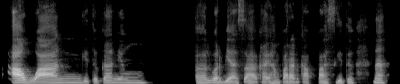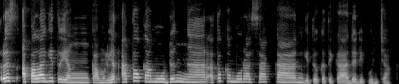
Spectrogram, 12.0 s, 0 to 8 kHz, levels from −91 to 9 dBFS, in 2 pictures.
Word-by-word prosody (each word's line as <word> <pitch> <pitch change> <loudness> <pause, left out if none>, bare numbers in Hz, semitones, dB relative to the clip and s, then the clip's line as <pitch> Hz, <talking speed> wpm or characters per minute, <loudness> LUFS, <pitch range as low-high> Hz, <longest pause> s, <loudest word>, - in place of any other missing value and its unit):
awan 170 +3 +5
gitu 170 +3 -8
kan 175 0 -6
yang, 170 -1 -8 1.0
eee, 165 0 -5
luar 175 -3 -1
biasa 155 0 -3
kayak 160 -1 -6
hamparan 145 -2 -3
kapas 150 +1 -8
gitu. 155 0 -6 0.3
Nah, 175 -2 -3 0.2
terus 310 +3 +8 0.2
apa 255 +2 +7
lagi 300 +1 +6
tuh 250 -4 0
yang 205 -2 -1
kamu 185 +1 -1
lihat, 245 +2 +1
atau 295 +6 +2
kamu 275 -3 0
dengar, 235 -4 -1
atau 300 - -3
kamu 275 -2 -3
rasakan 245 -4 -3 0.2
gitu 155 - -6
ketika 155 0 -4
ada 155 - -5
di 145 - -8
puncak? 145 -2 -13
185 Hz, 150 wpm, -25 LUFS, 160-255 Hz, 1.0 s, terus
